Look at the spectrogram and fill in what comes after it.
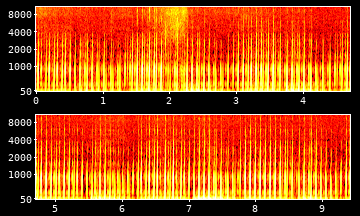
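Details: Purring cat, a deep continuous rumble pulsing in regular breath cycles about every three quarters of a second, each swell loud and even, with short dips between them.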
